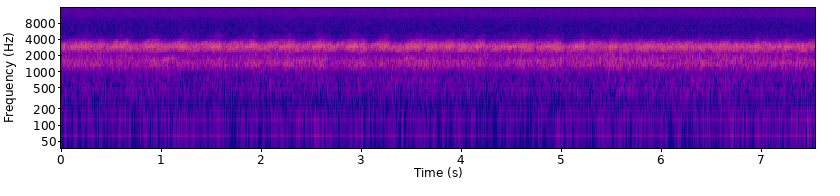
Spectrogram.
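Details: Chorus of frogs on a hot summer night: a thick, unbroken wall of overlapping croaks and trills from many animals, steady in loudness throughout, over a low background rumble.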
